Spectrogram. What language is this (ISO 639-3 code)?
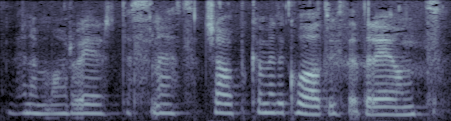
cym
